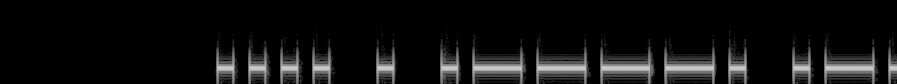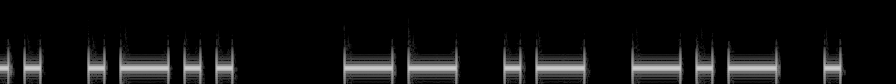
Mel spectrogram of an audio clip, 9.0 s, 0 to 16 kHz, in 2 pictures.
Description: Morse code, heard as a keyed tone, about 15 wpm, 700 Hz. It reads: HE'LL MAKE
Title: A Sound Of Thunder 15wpm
